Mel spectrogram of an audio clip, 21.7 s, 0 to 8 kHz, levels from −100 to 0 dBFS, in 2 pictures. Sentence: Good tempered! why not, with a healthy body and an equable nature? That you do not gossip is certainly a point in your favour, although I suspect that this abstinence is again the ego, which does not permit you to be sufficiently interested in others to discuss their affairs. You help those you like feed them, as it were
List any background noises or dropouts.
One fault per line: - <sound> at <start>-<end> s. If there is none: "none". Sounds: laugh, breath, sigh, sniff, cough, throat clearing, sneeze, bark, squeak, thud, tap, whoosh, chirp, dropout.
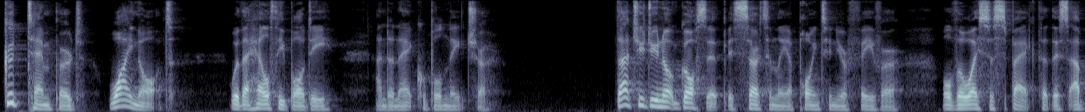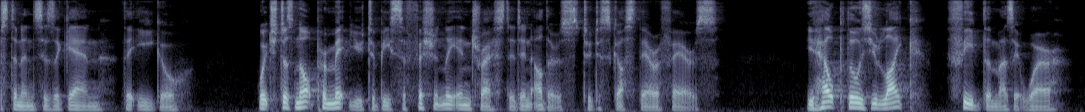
none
